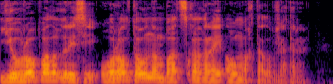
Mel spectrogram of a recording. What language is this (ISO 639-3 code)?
kaz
